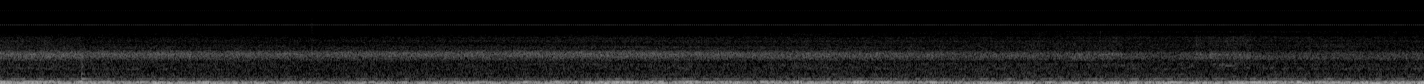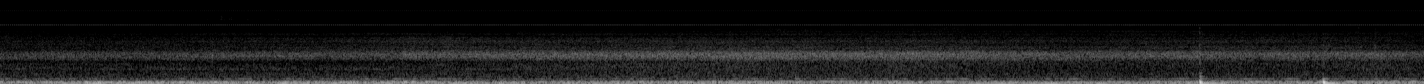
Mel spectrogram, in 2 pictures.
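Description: Wind rushing over the microphone of a stick-held camera during a tandem paraglider flight: a steady low rumble, with two sharp knocks near the end.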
